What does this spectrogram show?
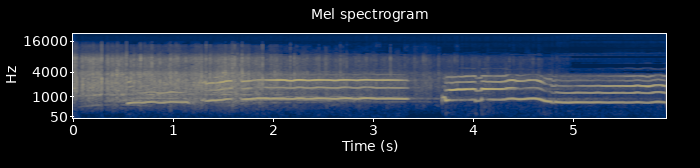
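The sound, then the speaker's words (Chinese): A crowd at a show claps loudly for a moment to welcome a guest's song, the dense applause fading quickly as a sustained singing voice with smooth, gliding tones rises and carries on alone. “来，掌声欢迎。”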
